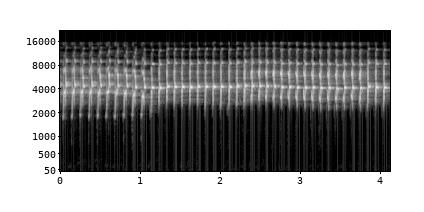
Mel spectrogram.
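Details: Ngekek long chatter from a female fighter lovebird, used to rile rival birds: a continuous stream of quick, grating high chips, about three or four per second of rattle, steady throughout without a break.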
